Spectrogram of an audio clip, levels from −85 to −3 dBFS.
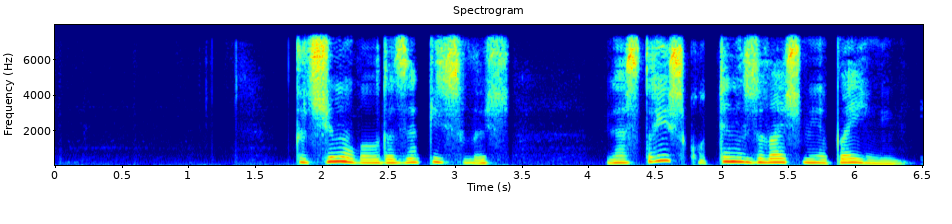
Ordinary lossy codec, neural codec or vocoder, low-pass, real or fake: none; codec, 24 kHz, 0.9 kbps, WavTokenizer, medium music audio release; 7.2 kHz; fake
